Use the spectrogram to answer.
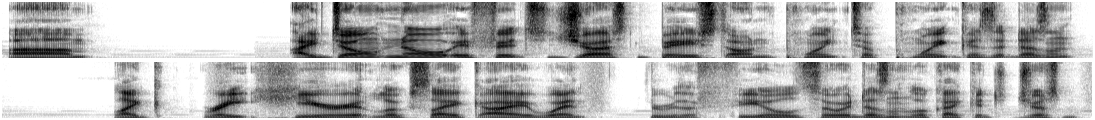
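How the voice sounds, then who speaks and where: A man's voice: medium pitch, fairly even intonation, slow pace, smooth, no room sound, faint music behind. A young man co-hosting a let's play, chatting casually and rambling, swearing freely and joking as he plays. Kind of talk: casual gameplay chat.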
